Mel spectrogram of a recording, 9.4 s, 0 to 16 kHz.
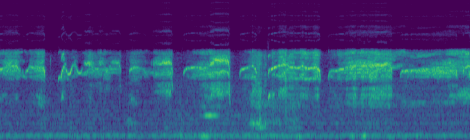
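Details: Two Peregrine falcon nestlings, about four weeks old, at a Cromer nest camera in June 2023, begging at breakfast with a jumble of wavering whistles and grating screams, calling almost continuously.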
